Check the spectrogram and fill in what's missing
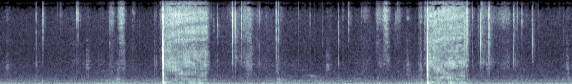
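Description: Quilted fabric pot holder squares sewn together by hand in basic square-inch quilting, with two brief rasping pulls of thread through cloth over faint, quiet rustling.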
